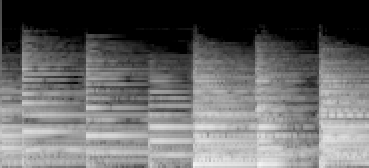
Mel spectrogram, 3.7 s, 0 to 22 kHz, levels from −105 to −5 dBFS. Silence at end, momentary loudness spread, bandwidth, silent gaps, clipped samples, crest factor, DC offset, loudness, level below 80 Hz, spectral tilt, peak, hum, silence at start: 0 s; 10 LU; 6.8 kHz; none; under 0.1%; 16 dB; under 0.1%; -19 LUFS; -40 dBFS; -8 dB/octave; -4 dBFS; none; 0 s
